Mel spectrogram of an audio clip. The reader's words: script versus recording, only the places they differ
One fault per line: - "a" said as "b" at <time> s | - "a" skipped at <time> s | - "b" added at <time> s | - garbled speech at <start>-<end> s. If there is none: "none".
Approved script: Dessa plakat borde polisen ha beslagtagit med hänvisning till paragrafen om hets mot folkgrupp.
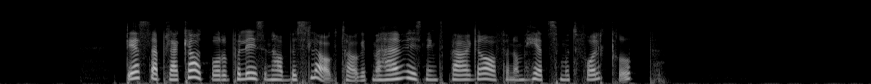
none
